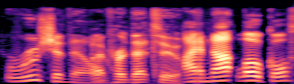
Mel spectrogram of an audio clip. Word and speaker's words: Russiaville: which is in russiaville it's spelled russiaville but i've been told it's pronounced rooshville i've heard that too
